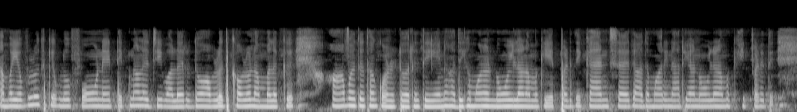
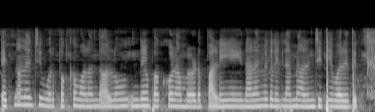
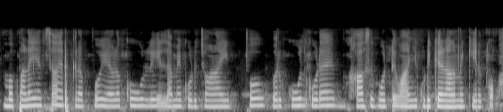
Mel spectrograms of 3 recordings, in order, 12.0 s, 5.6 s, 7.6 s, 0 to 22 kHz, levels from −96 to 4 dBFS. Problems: background sounds at intervals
